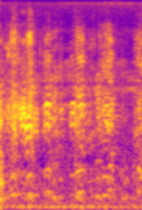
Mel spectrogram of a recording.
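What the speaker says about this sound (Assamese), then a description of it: "এতিয়া দেখিবলৈ পাইছে মোৰ হাঁহবোৰ" A flock of farm ducks gives repeated honking quacks in quick bursts, several birds calling over one another at close range.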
